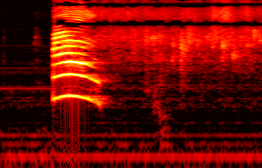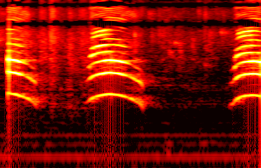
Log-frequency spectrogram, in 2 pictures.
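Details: Talking pet parrot indoors giving three loud, cat-like meow calls, each a short arched wail rising then falling, with a steady low hum underneath.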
